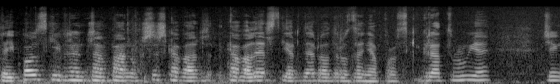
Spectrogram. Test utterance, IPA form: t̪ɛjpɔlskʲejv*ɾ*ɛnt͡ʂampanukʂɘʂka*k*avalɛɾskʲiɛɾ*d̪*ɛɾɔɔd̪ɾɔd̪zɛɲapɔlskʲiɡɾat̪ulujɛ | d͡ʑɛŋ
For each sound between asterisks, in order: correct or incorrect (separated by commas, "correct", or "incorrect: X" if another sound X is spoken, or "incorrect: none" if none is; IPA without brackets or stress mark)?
correct, correct, correct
